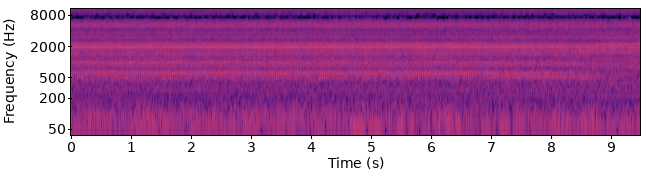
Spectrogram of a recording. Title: Weird noise from our van..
